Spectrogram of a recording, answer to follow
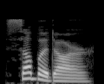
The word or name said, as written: subahdar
